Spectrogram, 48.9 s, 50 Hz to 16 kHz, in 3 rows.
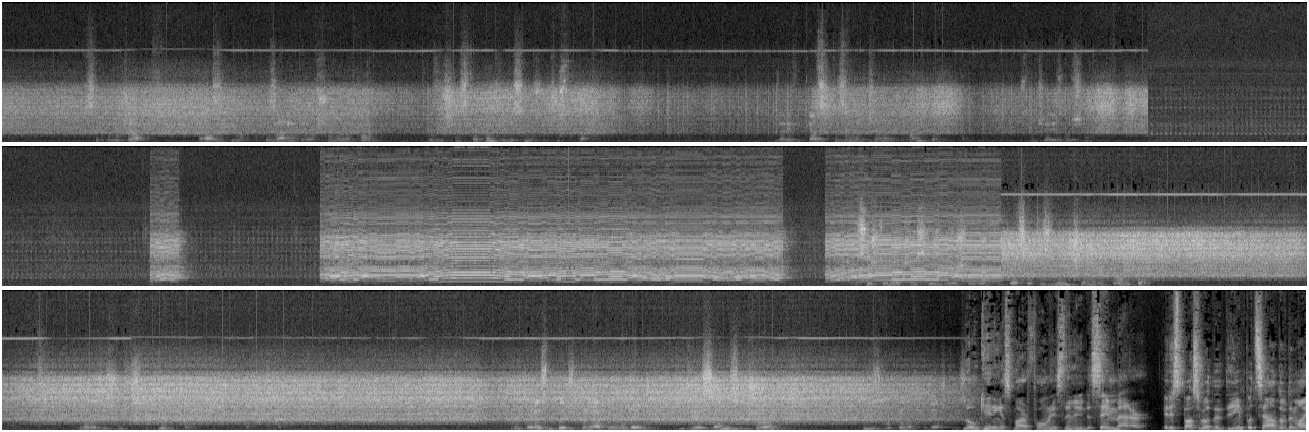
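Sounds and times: static hiss: 0.0 - 14.4, 18.0 - 19.6, 20.2 - 45.1
low electronic hum: 14.3 - 44.9
warbling tones: 19.7 - 44.9
muffled voice-like fragments: 22.8 - 30.8.

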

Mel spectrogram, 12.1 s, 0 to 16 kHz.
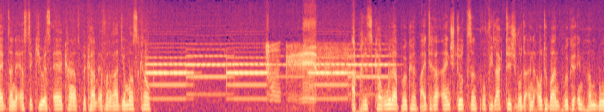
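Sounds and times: two-tone siren: 2.9 - 8.1
brief voice: 5.3 - 6.4.

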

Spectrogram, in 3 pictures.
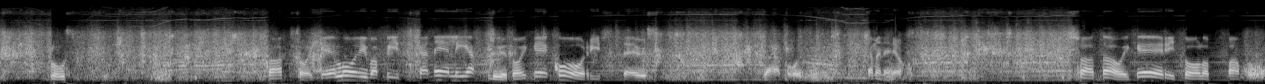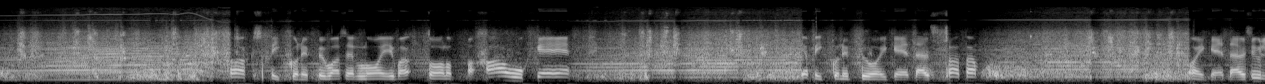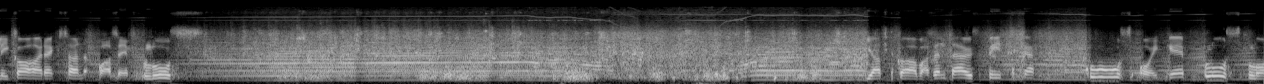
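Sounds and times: gravel hissing under tyres: 0.0 - 4.7, 6.0 - 10.8
car engine at high revs: 0.0 - 37.9.

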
